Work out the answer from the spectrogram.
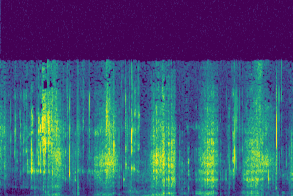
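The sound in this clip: Dry dragon-tongue crispies cereal is chewed without milk, giving many crisp crunches in a steady chewing rhythm. The crunches are faint and heard alone.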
